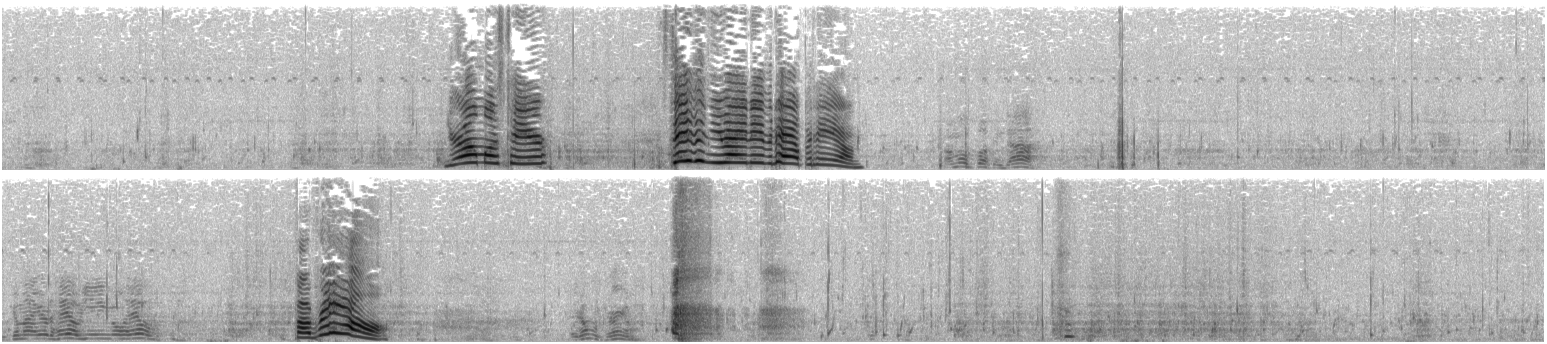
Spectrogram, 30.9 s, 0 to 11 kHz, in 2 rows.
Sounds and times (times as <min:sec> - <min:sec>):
Water: 0:00.0 - 0:30.8.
